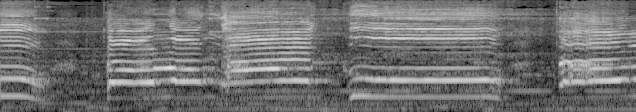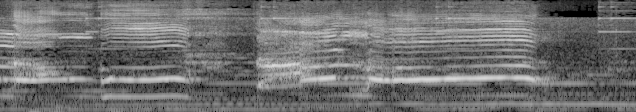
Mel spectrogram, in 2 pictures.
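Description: A girl screams and shouts for help in a string of loud, high-pitched cries, each rising then wavering, repeated about once a second over a low, steady rumble in the background.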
